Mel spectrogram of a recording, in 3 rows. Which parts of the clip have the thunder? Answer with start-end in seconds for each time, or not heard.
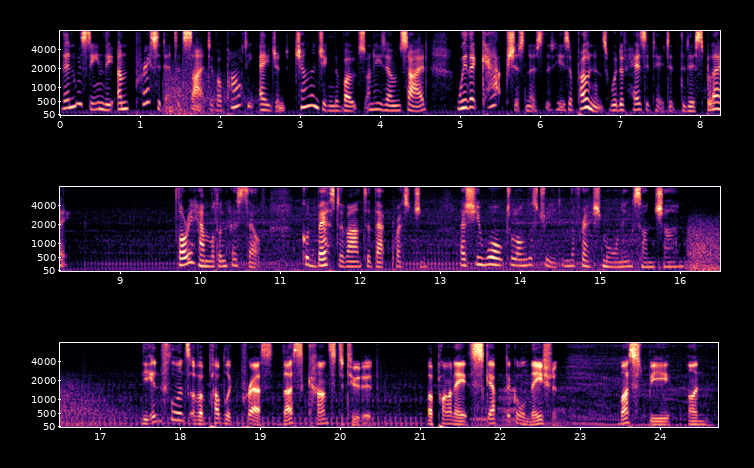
1.2-2.7, 16.1-17.6.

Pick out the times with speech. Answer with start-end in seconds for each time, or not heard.
0.0-8.4, 9.7-16.1, 17.5-24.7.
